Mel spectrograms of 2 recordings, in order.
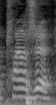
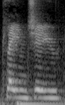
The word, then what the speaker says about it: plein jeu: And I had the job of pulling out the plein jeu. Your pronunciation of plain Jew. Plain Jew. Pleasure was the English way. Corrected earlier. The English way of saying it, isn't it?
